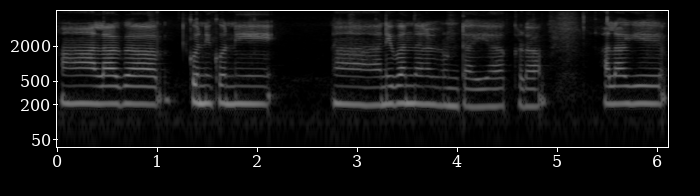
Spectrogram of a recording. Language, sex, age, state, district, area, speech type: Telugu, female, 18-30, Andhra Pradesh, Palnadu, urban, spontaneous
